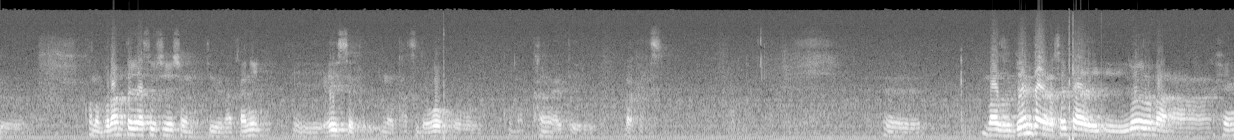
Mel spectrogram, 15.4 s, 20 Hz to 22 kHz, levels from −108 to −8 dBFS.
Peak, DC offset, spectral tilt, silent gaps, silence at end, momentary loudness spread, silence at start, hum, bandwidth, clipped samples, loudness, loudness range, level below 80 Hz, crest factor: 0 dBFS; under 0.1%; -6 dB/octave; none; 0 s; 23 LU; 0 s; none; 16.5 kHz; under 0.1%; -11 LUFS; 18 LU; -36 dBFS; 12 dB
